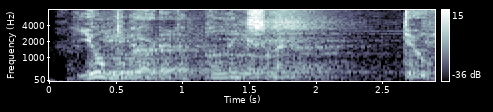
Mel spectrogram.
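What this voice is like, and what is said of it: Scary voice. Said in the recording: “a scary voice”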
